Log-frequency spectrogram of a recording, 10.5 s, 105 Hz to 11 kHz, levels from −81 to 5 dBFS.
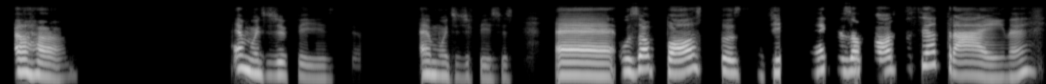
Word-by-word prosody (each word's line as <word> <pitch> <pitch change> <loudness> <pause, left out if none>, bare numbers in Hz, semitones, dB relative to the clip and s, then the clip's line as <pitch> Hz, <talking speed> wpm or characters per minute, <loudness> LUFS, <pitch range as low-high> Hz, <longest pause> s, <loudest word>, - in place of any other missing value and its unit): Aham. 170 -6 +1 1.5
É 255 - +1
muito 190 -7 -1
difícil, 150 -5 -11 0.8
é 185 - -1
muito 170 -3 -8
difícil 145 -1 -18
isso, 140 - -28 0.4
eh, 175 -2 +5
os 210 0 -2
opostos 225 -3 +2 0.3
de 200 - -3 0.6
os 215 0 -4
opostos 220 +4 0
se 295 - -5
atraem, 175 - +1
né, 190 +8 -7
180 Hz, 95 wpm, -20 LUFS, 160-215 Hz, 1.5 s, eh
